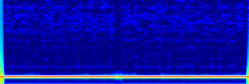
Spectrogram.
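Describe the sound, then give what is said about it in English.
A single steady censor bleep, a pure mid-pitched beep held evenly for just over a second and then cut off abruptly, with no voices underneath. “You could have to bleep that.”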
